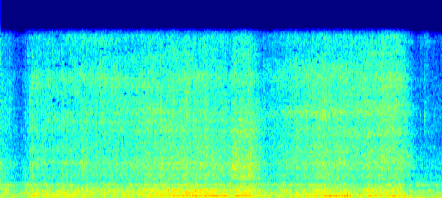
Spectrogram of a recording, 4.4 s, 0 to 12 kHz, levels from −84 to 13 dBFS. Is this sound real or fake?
real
